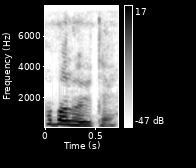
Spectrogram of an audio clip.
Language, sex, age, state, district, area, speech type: Assamese, female, 60+, Assam, Darrang, rural, spontaneous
